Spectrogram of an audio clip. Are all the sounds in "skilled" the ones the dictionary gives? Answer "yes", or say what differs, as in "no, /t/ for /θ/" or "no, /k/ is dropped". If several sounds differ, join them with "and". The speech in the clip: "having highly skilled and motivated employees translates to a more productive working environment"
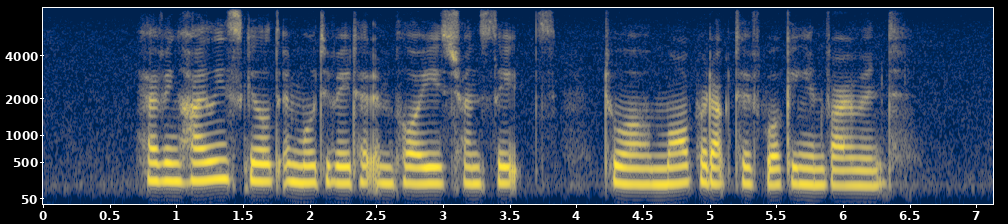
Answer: yes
